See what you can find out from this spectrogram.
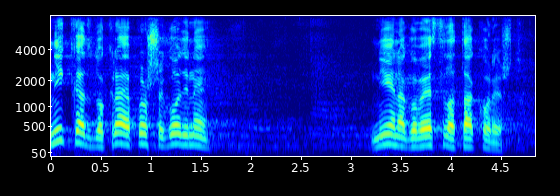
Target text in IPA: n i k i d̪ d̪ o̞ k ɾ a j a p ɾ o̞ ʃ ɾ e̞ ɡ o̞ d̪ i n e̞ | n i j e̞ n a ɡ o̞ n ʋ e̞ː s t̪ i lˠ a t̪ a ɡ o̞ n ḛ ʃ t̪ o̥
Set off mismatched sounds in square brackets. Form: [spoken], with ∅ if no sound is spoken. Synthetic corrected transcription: n i k [a] d̪ d̪ o̞ k ɾ a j a p ɾ o̞ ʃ [l] e̞ ɡ o̞ d̪ i n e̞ | n i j e̞ n a ɡ o̞ [∅] ʋ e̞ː s t̪ i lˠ a t̪ a [k] o̞ n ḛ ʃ t̪ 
